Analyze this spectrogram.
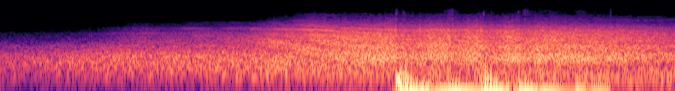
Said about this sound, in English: This Russian jet almost crashing into this, matter of fact, crashing it and destroying this drone as it tries to dump fuel all over it.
